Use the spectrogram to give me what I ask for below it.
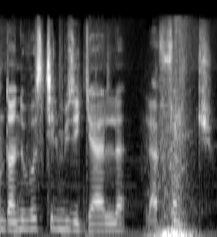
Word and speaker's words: phonk: À présent, parlons d'un nouveau style musical, la funk. Prononcé funk et non funk, malgré leur consonance, ces deux termes désignent des styles totalement différents.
